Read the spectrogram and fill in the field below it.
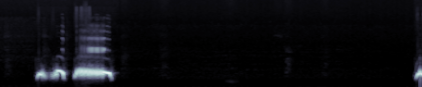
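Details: Handsome decoy spotted dove, kept to lure wild doves, cooing vigorously: two short low hollow notes, then a longer buzzy coo. A further note begins after about four seconds of silence.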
